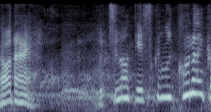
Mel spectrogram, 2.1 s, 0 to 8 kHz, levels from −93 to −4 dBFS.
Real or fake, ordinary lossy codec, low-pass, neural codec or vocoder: fake; none; 7.2 kHz; codec, 24 kHz, 1.5 kbps, HILCodec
